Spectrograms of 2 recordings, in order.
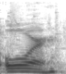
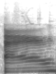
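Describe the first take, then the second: First: The letter is said with an 'or' vowel. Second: The letter is said with an 'ar' vowel. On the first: "we say or" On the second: "people from Dublin don't say R"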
